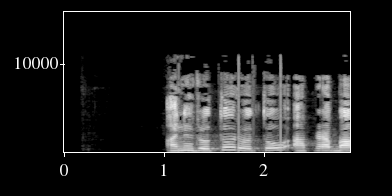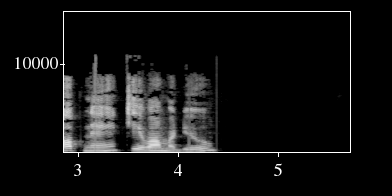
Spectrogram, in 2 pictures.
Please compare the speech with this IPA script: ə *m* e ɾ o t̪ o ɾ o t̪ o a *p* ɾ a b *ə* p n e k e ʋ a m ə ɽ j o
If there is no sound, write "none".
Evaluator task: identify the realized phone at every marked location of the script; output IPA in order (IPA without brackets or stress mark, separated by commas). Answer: n, p, a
